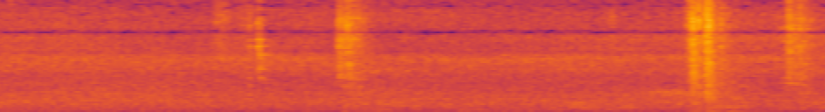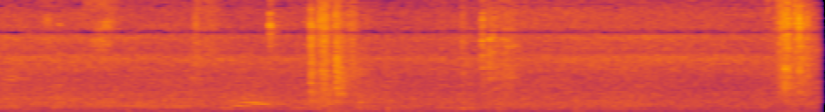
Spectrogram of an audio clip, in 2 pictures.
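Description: Spades and forks digging garden soil: short scraping clinks every second or so, the loudest about three and a half and six seconds in, over a steady rush of wind and faint distant voices.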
